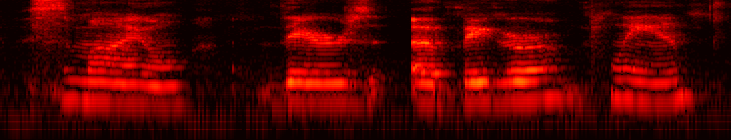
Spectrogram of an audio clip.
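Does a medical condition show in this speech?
Yes: ALS; hand onset.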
